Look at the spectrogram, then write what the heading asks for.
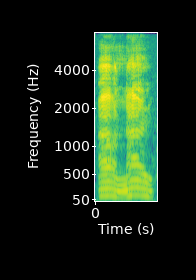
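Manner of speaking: mild, put-on grumble; grumbling. A narrator's reading. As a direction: grumble it in character, wearily. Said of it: "he grumbled".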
